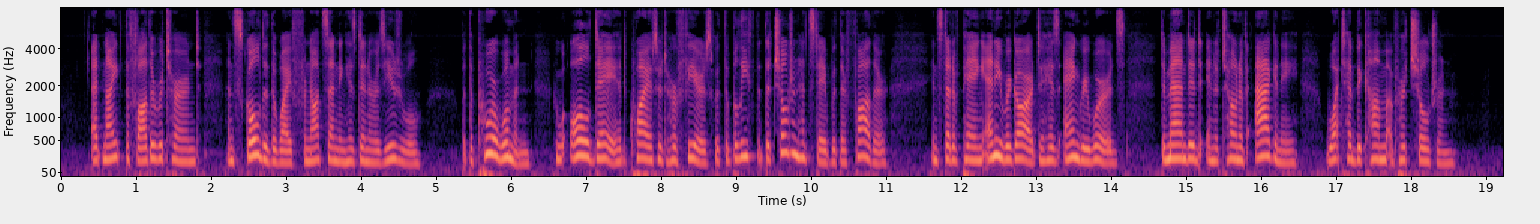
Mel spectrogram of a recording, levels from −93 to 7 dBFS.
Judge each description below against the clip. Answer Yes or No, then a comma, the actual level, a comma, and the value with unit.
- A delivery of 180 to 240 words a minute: Yes, average, 185 wpm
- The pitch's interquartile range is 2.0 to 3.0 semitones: No, average, 3.6 semitones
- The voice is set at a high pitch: Yes, high, 195 Hz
